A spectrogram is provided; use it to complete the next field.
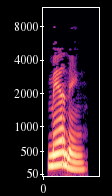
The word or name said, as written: manning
